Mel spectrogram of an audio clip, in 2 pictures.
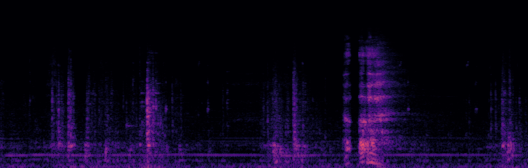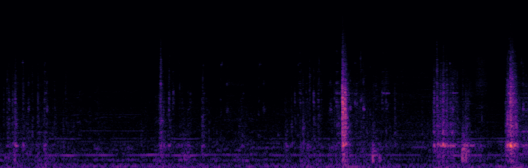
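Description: Timber truck's hydraulic log-loading crane at work: a steady hydraulic hum, with scattered clicks and knocks as logs are grabbed and set onto the load. A brief loud sweep, falling in pitch, comes about five seconds in.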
